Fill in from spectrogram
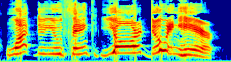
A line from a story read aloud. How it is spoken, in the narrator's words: the angry Lord Jesus screamed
